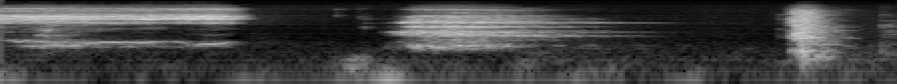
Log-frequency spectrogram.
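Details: Two drawn-out breathy gasps, then a sharp burst of breath, each with silence between, from a patient being told to breathe during chiropractic adjustment for PLID or sciatica; gasping.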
